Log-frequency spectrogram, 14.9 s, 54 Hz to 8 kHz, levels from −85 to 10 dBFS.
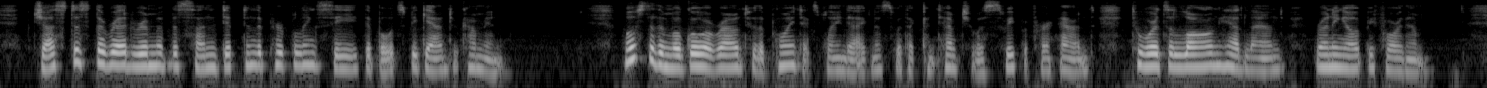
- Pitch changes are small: No, average, 3.2 semitones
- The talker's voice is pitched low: No, medium, 180 Hz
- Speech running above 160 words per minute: Yes, average, 180 wpm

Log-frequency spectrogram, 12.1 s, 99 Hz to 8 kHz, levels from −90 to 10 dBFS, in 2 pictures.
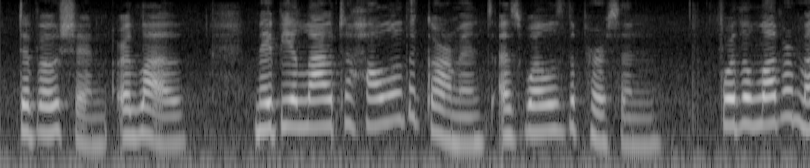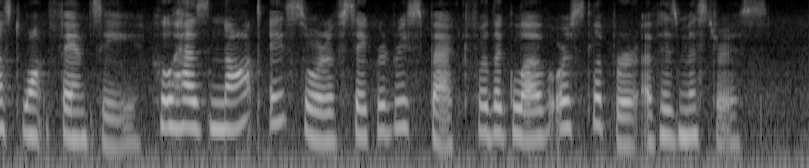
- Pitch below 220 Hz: No, very high, 255 Hz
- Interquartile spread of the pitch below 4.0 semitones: No, average, 4.7 semitones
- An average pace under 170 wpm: No, average, 185 wpm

